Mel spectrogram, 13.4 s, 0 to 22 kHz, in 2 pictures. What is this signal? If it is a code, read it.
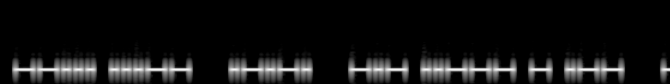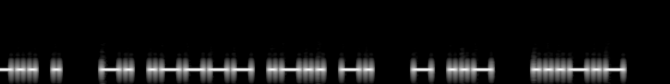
Morse code, heard as a keyed tone, about 20 wpm, 700 Hz. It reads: 73 <AR> K2TW DE N1LN TU <SK>
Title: Practice QSO - Exchange 4 - Ending - 20wpm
